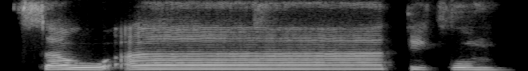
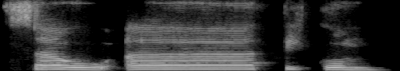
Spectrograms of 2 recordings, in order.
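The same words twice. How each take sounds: First: The long vowel is held very long. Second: The long vowel is held medium length. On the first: "maka mad badal dibaca uh, tul" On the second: "maka mad badal boleh dibaca dengan uh, tawasud"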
